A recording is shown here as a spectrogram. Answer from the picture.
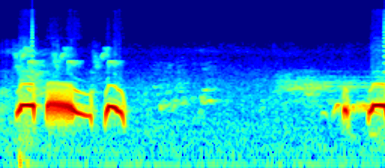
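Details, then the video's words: Spotted dove in the southern Vietnamese 'gù thúc' cooing style: a short hooked note, a long burry coo, another hooked note, then a pause before soft coos resume; clean recording without other sounds. "chim cu gáy gù thúc bai bản giọng hạp bổi nhất miền nam"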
